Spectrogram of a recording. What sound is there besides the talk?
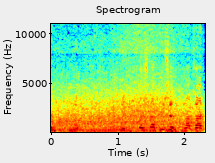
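cars driving past in the background near a bridge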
